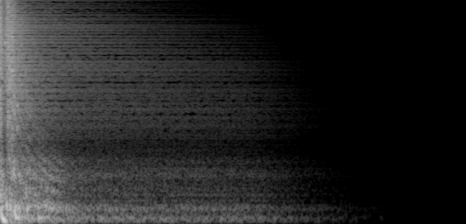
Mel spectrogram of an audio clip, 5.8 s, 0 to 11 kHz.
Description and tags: Plasma - Lazer Pistol Gun Shot 1
Sig Sauer P226 9mm gun shot altered to sound like a lazer/plasma pistol.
